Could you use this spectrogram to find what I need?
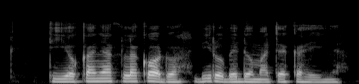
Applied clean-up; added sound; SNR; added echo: none; none; none; none.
